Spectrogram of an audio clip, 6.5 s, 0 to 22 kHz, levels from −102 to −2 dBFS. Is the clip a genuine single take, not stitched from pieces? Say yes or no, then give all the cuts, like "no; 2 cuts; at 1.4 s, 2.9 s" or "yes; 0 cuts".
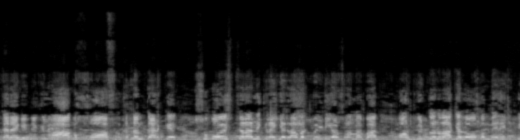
yes; 0 cuts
